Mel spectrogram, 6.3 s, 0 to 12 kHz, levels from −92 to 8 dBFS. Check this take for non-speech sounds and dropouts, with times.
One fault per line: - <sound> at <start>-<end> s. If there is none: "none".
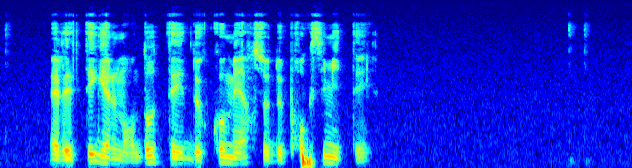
none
